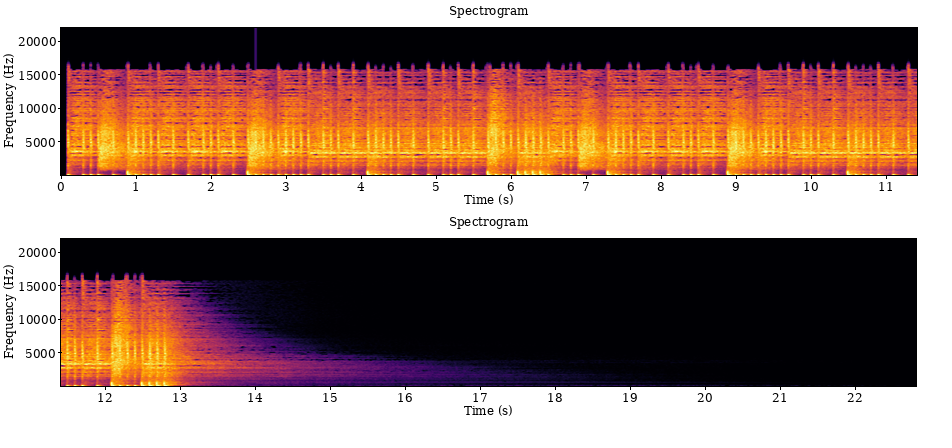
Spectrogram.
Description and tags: Death Metal Drums
Bass, Brutal, Core, Cymbal, Death, Drums, Heavy, Metal, Snare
